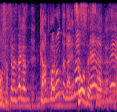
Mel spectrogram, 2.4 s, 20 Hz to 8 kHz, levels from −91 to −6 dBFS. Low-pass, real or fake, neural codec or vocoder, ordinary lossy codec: 7.2 kHz; real; none; none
